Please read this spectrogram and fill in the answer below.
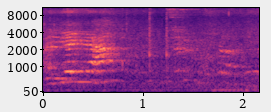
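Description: A young child's voice, heard briefly at the start, then quieter, over a steady low hum.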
